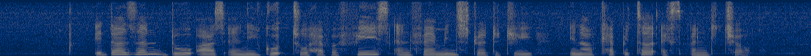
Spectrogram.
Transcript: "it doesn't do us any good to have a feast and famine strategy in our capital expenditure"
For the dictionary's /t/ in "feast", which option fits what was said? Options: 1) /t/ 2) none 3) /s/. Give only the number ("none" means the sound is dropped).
2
